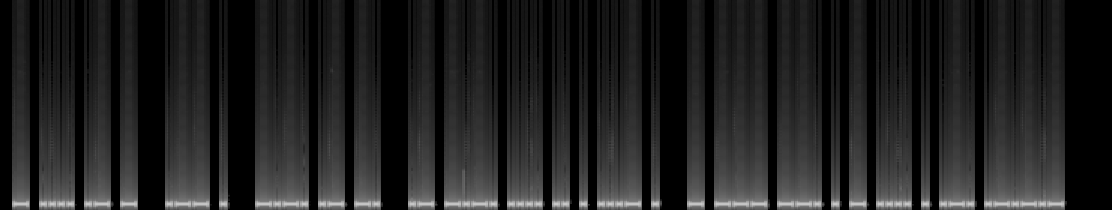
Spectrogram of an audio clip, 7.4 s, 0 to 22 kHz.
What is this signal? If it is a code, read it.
Morse code, heard as a keyed tone, about 40 wpm, 700 Hz. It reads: THAT WE CAN ACHIEVE TOGETHER.
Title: Sentences from Top 1000 Words - Review Part 6 - 40wpm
